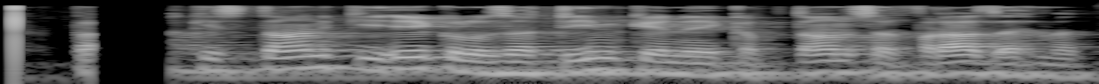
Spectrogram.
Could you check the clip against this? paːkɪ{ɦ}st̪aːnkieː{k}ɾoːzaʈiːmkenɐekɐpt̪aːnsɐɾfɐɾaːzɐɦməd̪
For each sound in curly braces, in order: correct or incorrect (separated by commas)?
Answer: incorrect, correct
